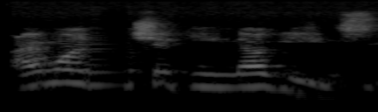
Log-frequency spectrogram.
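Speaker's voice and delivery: put-on high demanding child's voice; a little girl yelling what she wants; shouting little girl. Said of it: "the little girl shouted".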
